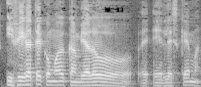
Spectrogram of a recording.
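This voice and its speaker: This man's pitch is medium. He talks at a very slow pace. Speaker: podcast host and psychology lecturer. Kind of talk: casual chat.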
